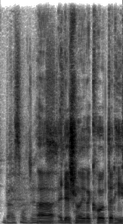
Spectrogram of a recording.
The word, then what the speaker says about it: Bazalgette: So real quickly, you were correct with the pronunciation. It is Bazalgette. Bazalgette.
